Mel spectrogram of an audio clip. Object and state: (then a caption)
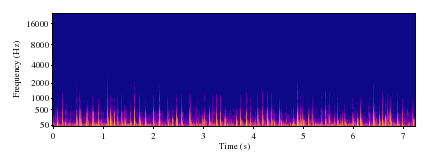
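Cork coaster. A large, round, flat, solid cork coaster held in both hands is tapped and scratched with long nails and fingertips. A rapid, steady stream of soft, dull, low-pitched thuds is heard, each one dry and dying away almost at once, with faint scratchy texture between the taps.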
